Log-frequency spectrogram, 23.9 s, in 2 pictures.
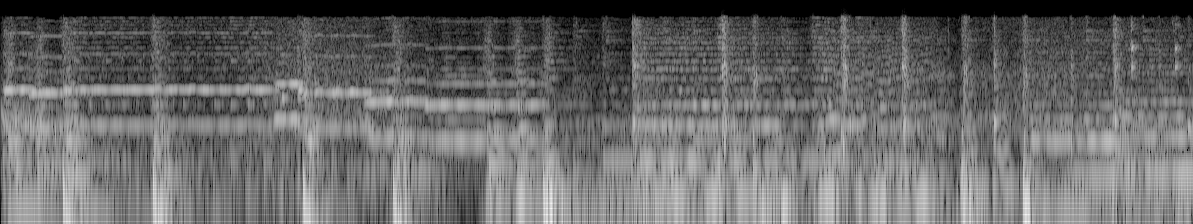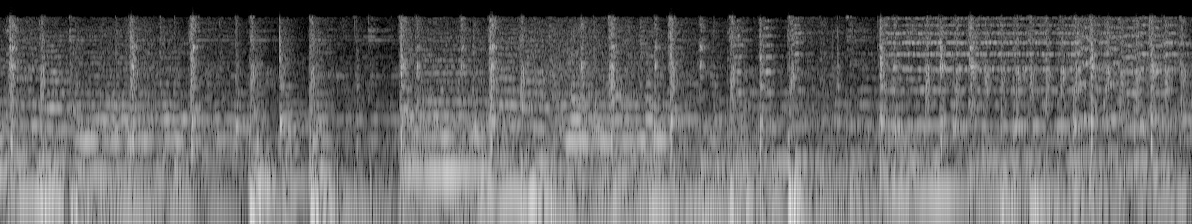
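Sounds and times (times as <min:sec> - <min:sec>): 
classical music: 0:00.0 - 0:23.8.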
